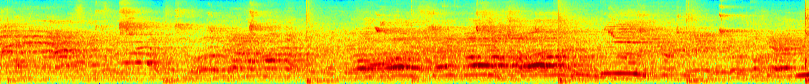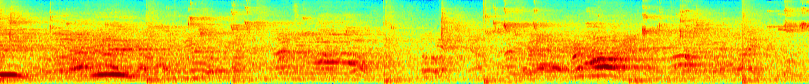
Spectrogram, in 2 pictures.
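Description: Volleyball rally in a large, reverberant gym: the ball is struck again and again with sharp smacks, while players and spectators shout and call out in short bursts.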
